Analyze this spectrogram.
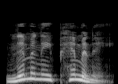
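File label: "niminy-piminy", British English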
